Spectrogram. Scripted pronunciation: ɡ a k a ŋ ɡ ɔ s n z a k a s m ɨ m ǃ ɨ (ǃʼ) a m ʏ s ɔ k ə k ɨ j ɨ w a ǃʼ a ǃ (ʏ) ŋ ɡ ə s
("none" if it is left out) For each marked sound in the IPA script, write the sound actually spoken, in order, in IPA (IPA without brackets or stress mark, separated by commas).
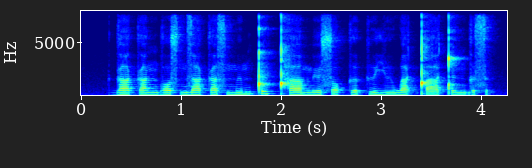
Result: ǃʰ, ʏ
